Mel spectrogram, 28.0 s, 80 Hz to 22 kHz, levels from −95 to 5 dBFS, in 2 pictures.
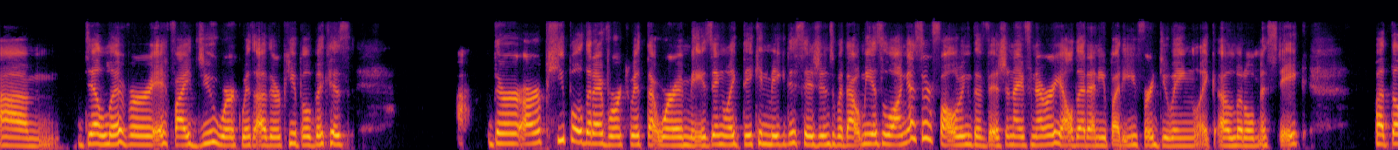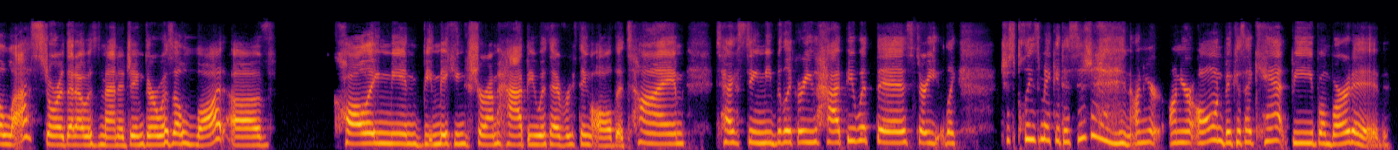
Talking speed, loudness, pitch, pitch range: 210 wpm, -16 LUFS, 250 Hz, 225-285 Hz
